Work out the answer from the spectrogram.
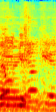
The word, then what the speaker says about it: Ngilgi: Gilgi? You were close. Yeah, Nilgi. So Nilgi is how we pronounce it. The first G is silent.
